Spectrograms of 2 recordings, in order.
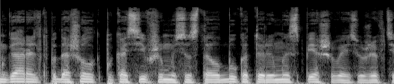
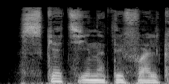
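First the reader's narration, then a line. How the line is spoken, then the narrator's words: Sleepy. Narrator (Russian): сонно сказала ему Флоренс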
